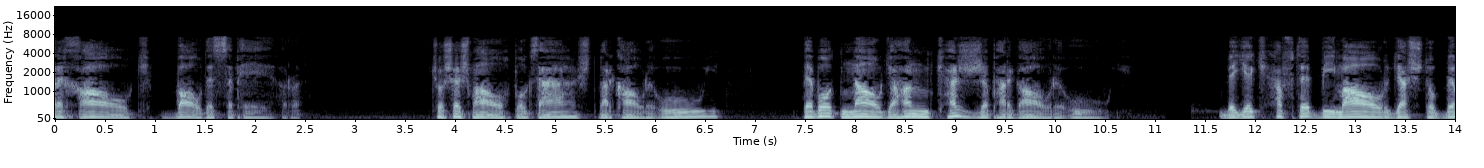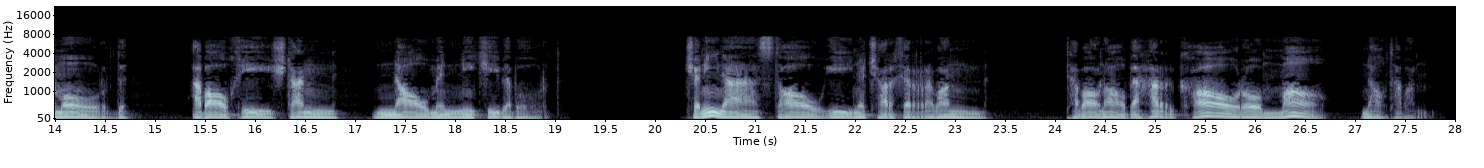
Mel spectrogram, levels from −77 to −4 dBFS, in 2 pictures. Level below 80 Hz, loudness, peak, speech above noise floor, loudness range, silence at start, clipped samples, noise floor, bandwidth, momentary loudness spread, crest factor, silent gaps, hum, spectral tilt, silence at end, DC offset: -36 dBFS; -25 LUFS; -6 dBFS; 41 dB; 5 LU; 0 s; under 0.1%; -65 dBFS; 7.6 kHz; 15 LU; 20 dB; 11.14-11.34 s, 19.19-20.24 s; none; -6 dB/octave; 0.3 s; under 0.1%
